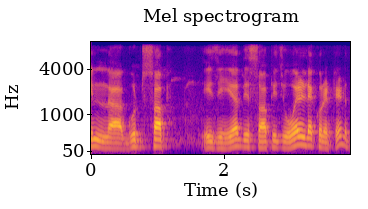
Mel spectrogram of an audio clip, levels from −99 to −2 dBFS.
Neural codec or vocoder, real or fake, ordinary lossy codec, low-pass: codec, 16 kHz, 8 kbps, FunCodec, trained on Chinese and English, 25 frames a second; fake; none; 7.2 kHz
